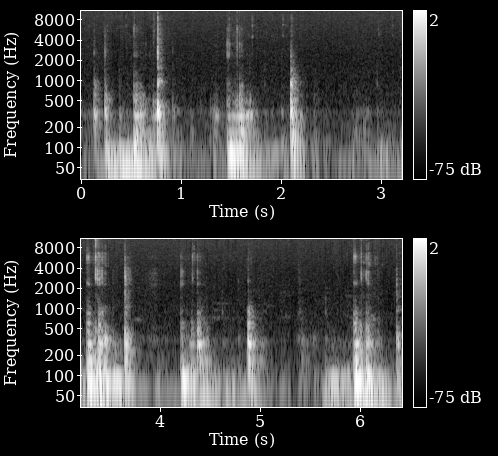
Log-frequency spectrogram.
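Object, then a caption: Plastic TV remote tapped with a stone roller. A small black plastic Fire TV remote with buttons and a sticker, lying on a wooden table, is struck by the stone head of a hand-held jade roller that taps and rolls over its buttons. Short, dull, low clicks and knocks come in irregular clusters, with brief scraping rolls between them and almost no ring.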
